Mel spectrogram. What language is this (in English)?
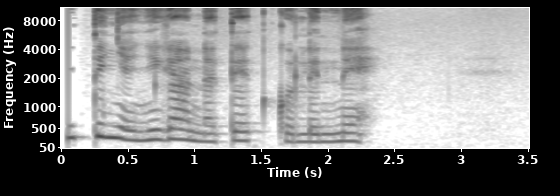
Kalenjin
